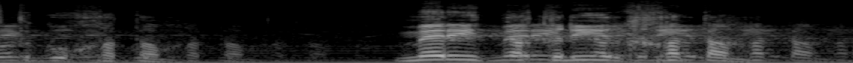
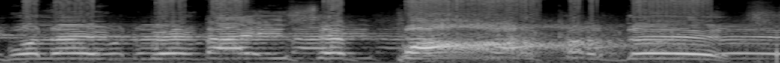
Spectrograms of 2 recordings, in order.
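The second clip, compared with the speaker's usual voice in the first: rising preaching; 7 semitones higher, 8 dB louder, slower than usual. Acted. Climax of the story.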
